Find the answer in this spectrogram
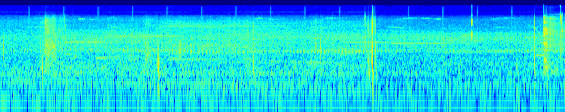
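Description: Steady background noise with a few short, faint clicks.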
